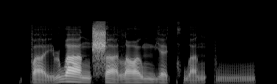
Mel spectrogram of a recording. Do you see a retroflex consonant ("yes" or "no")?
yes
